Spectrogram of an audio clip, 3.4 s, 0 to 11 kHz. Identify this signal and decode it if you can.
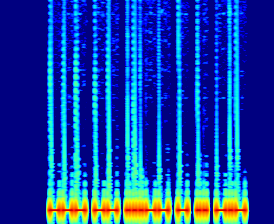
Morse code, heard as a keyed tone, about 30 wpm, 700 Hz. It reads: OM3TIK
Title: DXCC-100 Call Signs - 6 Characters - Repeated 3x - 30wpm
